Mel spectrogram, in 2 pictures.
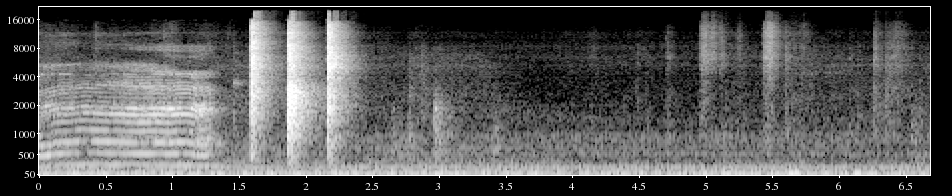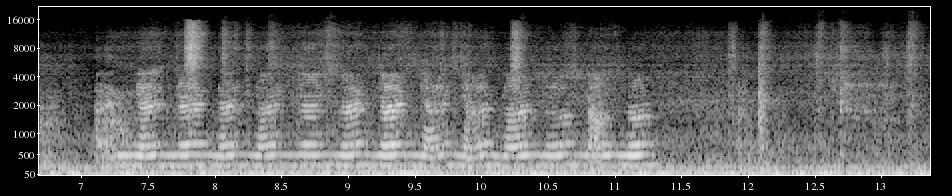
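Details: Woman with 22q11.2 deletion syndrome producing vocal tics during an acute neurological episode after a suspected allergic reaction, with dystonic movements and possible passing out, called Tourette's plus dystonia by the commentator; vocal tics.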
